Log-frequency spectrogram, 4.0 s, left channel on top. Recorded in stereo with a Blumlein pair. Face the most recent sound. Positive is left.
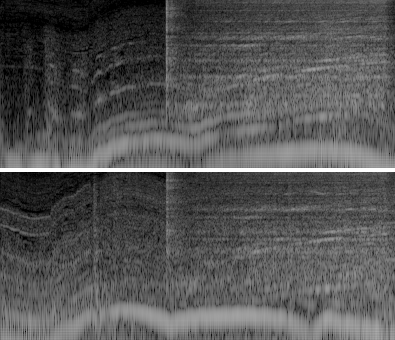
turn(degrees=25)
